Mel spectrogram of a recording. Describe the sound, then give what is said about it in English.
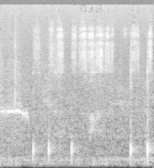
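Marker strokes on a board as someone writes a word during a nutrition lesson: short, scratchy, fairly faint strokes in an uneven rhythm, separated by brief pauses. “So I'm going to write protein over here.”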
